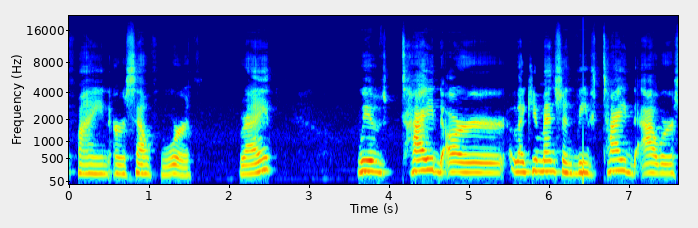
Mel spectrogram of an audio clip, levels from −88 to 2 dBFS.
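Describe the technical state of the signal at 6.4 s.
New audio arrived late at 6.42 s, after "our like you mentioned," so a repeated buffer replayed the last 10.7 ms block, heard as a click or brief buzz.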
